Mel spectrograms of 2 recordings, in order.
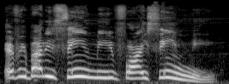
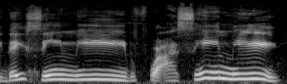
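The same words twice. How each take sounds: First: Emphatic realisation. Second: Said in the usual way. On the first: Real, not acted. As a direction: lift it high, hit seen both times. Repeats the realisation louder.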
